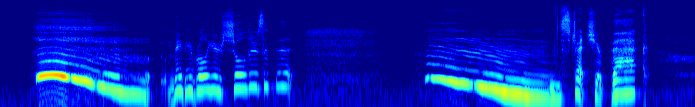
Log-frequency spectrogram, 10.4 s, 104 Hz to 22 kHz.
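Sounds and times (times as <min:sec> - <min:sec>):
person yawning while stretching as a warm-up before singing: 0:00.5 - 0:02.3, 0:06.4 - 0:08.1
speech: 0:02.6 - 0:04.8, 0:08.4 - 0:09.8.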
